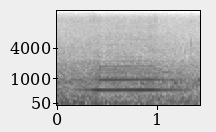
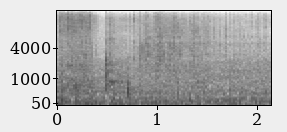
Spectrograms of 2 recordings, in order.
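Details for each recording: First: Bicycle disc brake (Motobecane TX8 Pro 3) deliberately sprayed with oil: short loud honking squeal when braking, from oil-contaminated rotor and pads; fix by cleaning the rotor with brake cleaner repeatedly. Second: Motobecane TX8 Pro 3 bicycle with disc brakes after a brake noise fix, with the wheel spinning quietly apart from faint freehub clicks and no brake squeal or rubbing.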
